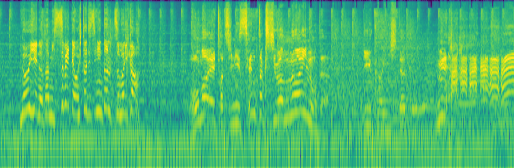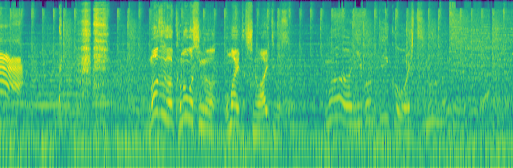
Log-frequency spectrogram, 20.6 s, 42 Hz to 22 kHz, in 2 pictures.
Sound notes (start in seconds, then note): 8.6 laugh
